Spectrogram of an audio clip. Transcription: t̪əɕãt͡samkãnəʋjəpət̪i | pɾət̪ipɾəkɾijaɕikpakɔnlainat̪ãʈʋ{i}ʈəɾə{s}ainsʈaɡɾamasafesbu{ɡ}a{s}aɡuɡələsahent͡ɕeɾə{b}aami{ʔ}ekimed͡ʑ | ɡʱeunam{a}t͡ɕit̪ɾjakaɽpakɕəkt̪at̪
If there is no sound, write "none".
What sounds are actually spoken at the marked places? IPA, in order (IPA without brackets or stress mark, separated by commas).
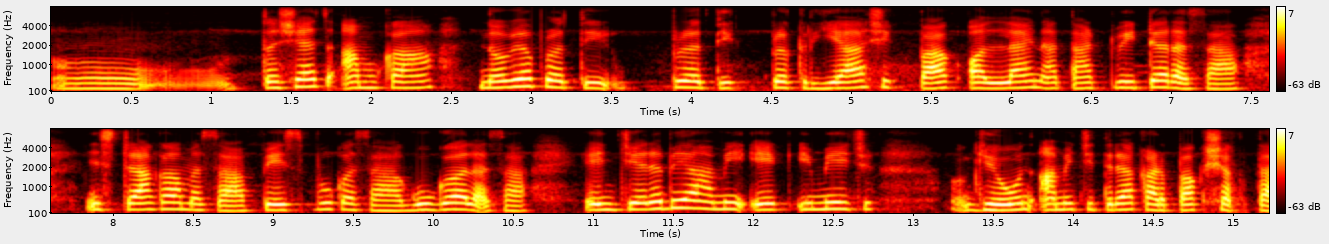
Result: i, s, k, s, b, ʔ, i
